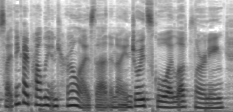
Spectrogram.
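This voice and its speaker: A woman speaks with a Californian accent. The recording is very clean, with a silent background. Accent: Californian American English. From Los Angeles, Northeast (Frogtown). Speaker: nonprofit urban design director. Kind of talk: interview.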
